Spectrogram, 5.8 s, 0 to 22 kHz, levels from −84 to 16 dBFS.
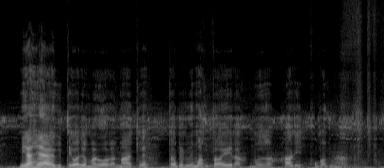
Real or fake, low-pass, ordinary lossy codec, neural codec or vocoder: fake; none; none; codec, 44.1 kHz, 1.7 kbps, Pupu-Codec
